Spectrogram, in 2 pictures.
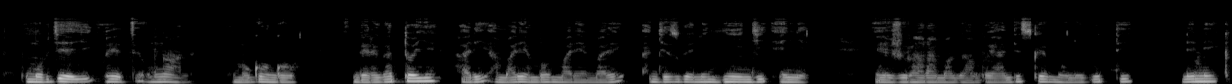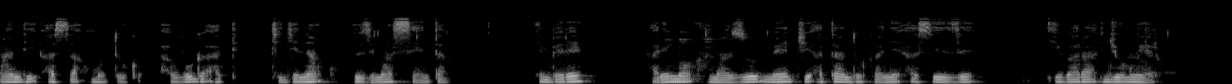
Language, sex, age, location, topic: Kinyarwanda, male, 18-24, Kigali, health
